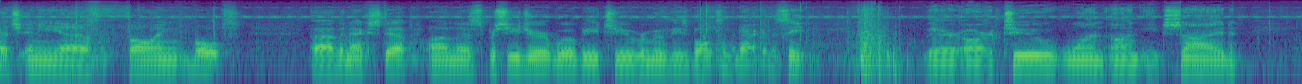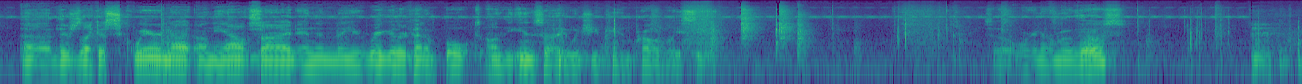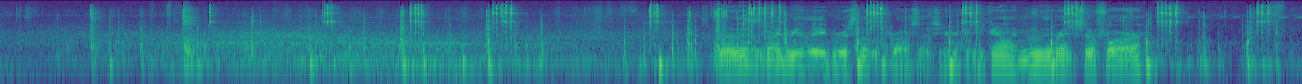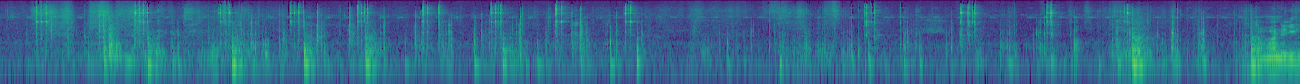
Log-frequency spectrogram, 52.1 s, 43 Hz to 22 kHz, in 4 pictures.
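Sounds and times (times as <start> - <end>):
metal hand tools clinking: 27.9 - 31.5, 32.3 - 52.0.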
